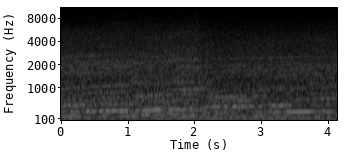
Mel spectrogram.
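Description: Race car engines in iRacing at Las Vegas roar together at the green flag, a dense, steady, loud drone of many cars accelerating with harmonic engine whine shifting slightly in pitch, no talk over it.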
